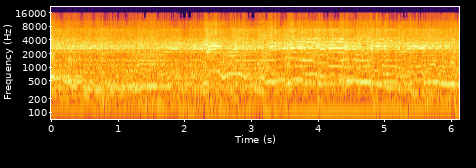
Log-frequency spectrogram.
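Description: Electric guitar lead from a Gibson Les Paul, with bent and sustained notes, played over a rock ballad backing track with bass.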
